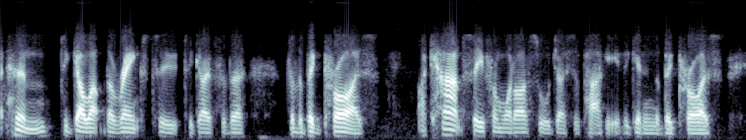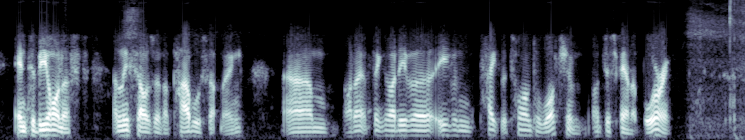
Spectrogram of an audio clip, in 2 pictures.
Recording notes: opens the phone lines for the first time in 2023!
